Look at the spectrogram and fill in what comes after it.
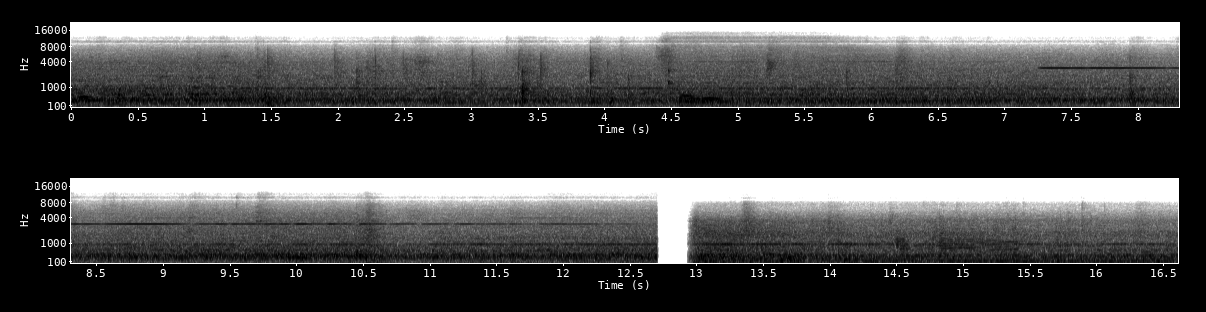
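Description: Steady rumble and hum inside a passenger train carriage as the train pulls slowly out along the station platform, with a thin high steady tone for several seconds near the middle. The sound drops out for a split second about three quarters of the way in.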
